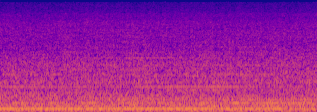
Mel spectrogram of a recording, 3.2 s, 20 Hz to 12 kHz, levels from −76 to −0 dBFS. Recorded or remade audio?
recorded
